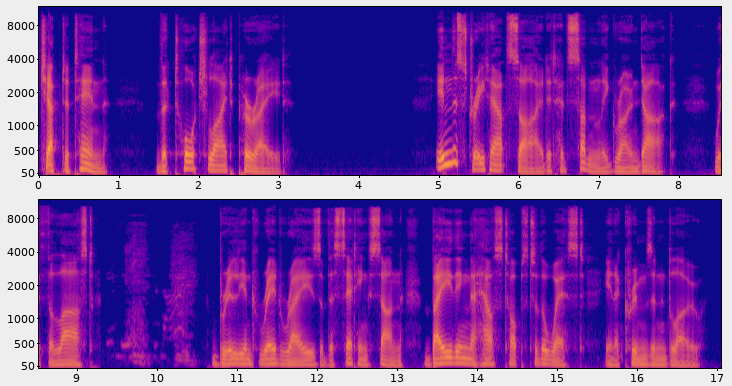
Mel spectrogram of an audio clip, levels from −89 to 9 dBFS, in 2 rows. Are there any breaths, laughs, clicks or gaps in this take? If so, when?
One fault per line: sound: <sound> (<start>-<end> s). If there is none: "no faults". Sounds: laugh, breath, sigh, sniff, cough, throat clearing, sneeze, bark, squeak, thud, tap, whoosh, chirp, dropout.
sound: sniff (9.4-10.6 s)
